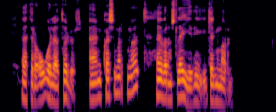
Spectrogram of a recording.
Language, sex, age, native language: Icelandic, male, 50-59, Icelandic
